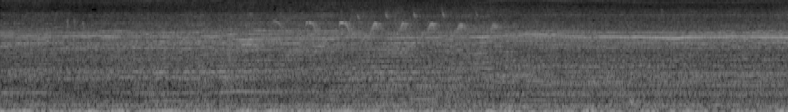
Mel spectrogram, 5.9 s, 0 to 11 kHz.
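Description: Syma X500 quadcopter drone flying overhead, its propellers giving a steady high-pitched whine, with wind rumble on the microphone. About two seconds in, a bird gives a quick run of about eight short chirps.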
